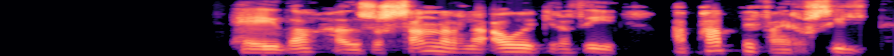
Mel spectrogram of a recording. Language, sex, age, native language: Icelandic, female, 40-49, Icelandic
